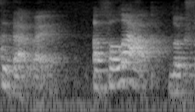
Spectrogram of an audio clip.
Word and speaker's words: flap: of a funny one because it's actually spelled F L a P so you would think that we would pronounce it flap how many syllables and flap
